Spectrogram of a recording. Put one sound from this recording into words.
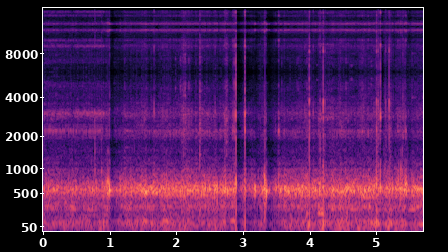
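A cyclocross bike rattles over bumpy ground.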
